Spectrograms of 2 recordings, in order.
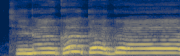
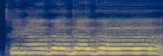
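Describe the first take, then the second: First: The pitch rises on one syllable. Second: The pitch stays level throughout.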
